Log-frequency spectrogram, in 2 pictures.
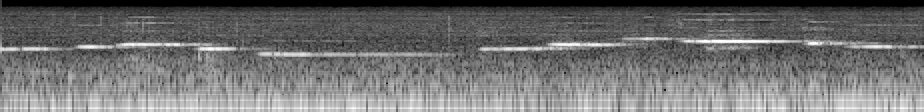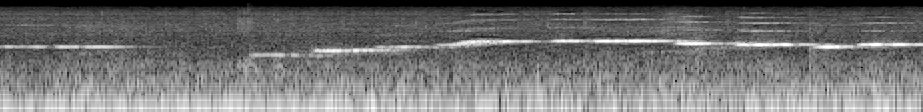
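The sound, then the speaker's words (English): A bird whistles a learned tune in clear, pure tones, with sustained notes that slide and step up and down through a simple melody. It is fairly loud over a steady low hiss. “And now this is the bird singing it, whistling it.”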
